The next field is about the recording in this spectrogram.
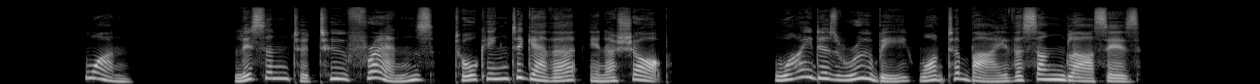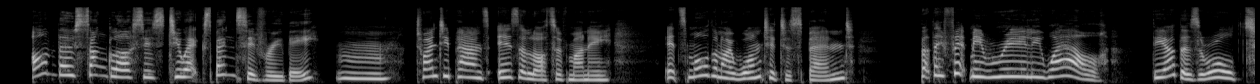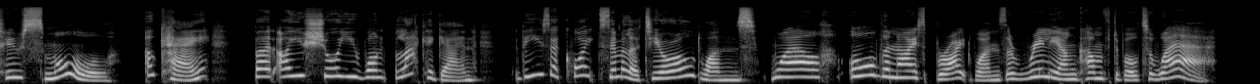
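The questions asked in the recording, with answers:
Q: Why does Ruby want to buy the sunglasses?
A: They fit her really well.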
